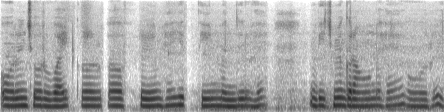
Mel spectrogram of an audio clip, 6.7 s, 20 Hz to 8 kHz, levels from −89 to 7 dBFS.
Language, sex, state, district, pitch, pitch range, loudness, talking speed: Hindi, female, Odisha, Sambalpur, 195 Hz, 185-195 Hz, -17 LUFS, 155 wpm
